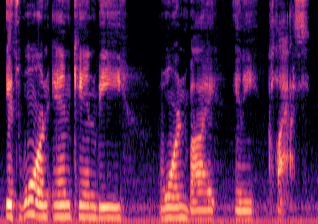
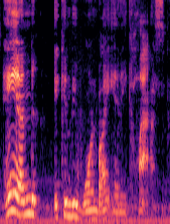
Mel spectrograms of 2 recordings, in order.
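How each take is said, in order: First: Slow and deliberate on worn and can be worn by any class; stretched, teacherly emphasis. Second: Said in the usual way. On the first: Shown as a demonstration. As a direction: spell it out slowly so it sinks in. Repeats key point, slowly stressed.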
